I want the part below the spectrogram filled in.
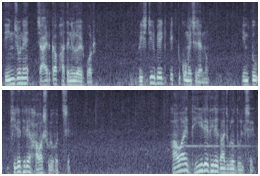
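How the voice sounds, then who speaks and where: Guy narrating a ghost story, kinda deep voice, bit of rain in the background. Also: lively intonation, moderate pace, long pauses, a little hiss or hum, poor audio. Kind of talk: scripted horror story narration. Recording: rain and ambience behind the voice. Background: rain sound effects.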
